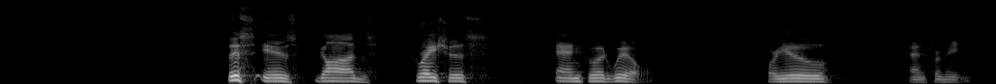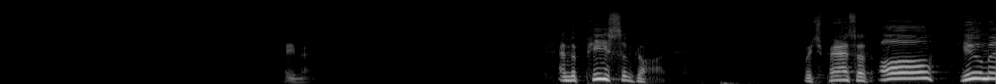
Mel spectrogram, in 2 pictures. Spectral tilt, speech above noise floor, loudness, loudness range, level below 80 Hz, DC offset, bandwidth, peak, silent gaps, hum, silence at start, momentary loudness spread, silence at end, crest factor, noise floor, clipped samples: -7 dB/octave; 53 dB; -29 LUFS; 11 LU; -72 dBFS; under 0.1%; 15.5 kHz; -8 dBFS; none; none; 2.3 s; 23 LU; 0 s; 24 dB; -81 dBFS; under 0.1%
